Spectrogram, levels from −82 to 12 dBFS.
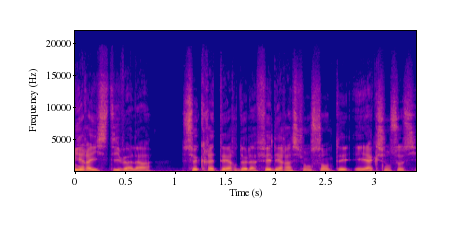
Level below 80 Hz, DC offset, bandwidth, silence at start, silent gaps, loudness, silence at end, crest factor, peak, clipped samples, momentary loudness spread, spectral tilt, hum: -48 dBFS; under 0.1%; 18.5 kHz; 0 s; none; -23 LUFS; 0 s; 16 dB; -6 dBFS; under 0.1%; 6 LU; -4.5 dB/octave; none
